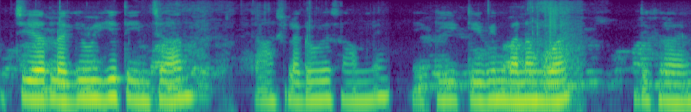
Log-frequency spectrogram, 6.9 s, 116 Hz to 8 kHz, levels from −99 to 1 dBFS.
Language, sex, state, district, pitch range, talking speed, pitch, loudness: Hindi, female, Chhattisgarh, Korba, 180-190 Hz, 165 wpm, 180 Hz, -19 LUFS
